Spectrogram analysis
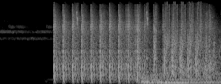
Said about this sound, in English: He pointed his gun at the dark woods and started shooting. Within seconds, bullets fired back at him from the woods.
